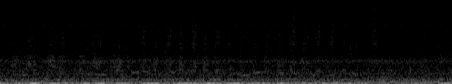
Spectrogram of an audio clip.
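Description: A colored pencil tip scratches steady shading strokes on a large flat sheet of white mixed media paper resting on a wooden desk while the other hand holds spare pencils still. The rhythmic, dry scratching comes in repeated bright bursts over a constant low rumble.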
